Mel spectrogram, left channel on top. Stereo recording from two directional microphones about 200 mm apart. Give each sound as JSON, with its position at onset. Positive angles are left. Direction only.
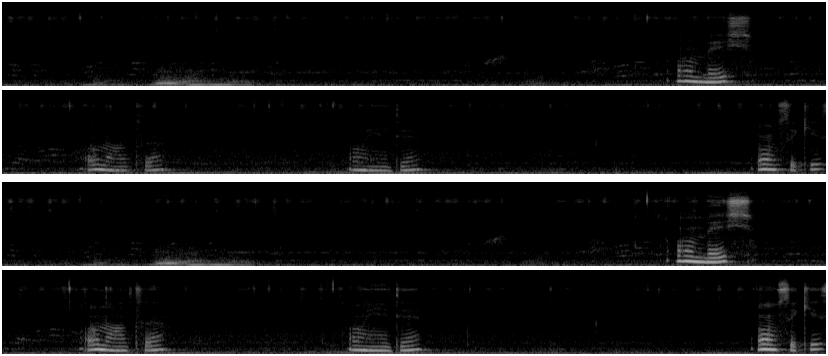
{"t": 6.7, "sound": "a sound", "side_deg": -35}
{"t": 9.0, "sound": "speech", "side_deg": -45}
{"t": 11.7, "sound": "speech", "side_deg": -35}
{"t": 15.8, "sound": "speech", "side_deg": -35}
